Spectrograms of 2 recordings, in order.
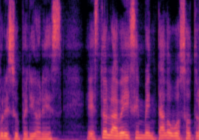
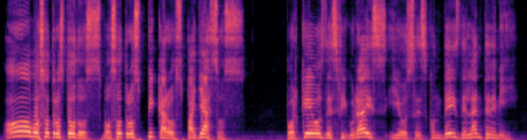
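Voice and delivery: loud, higher-pitched proclamation; loud cry; 4 semitones higher, 7 dB louder than usual. A narrator's reading. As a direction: call out forcefully to a whole crowd. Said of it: "gritó con fuerte voz".

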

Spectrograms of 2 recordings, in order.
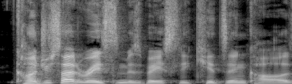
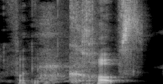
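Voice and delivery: ordinary delivery

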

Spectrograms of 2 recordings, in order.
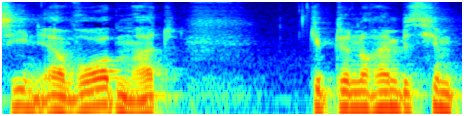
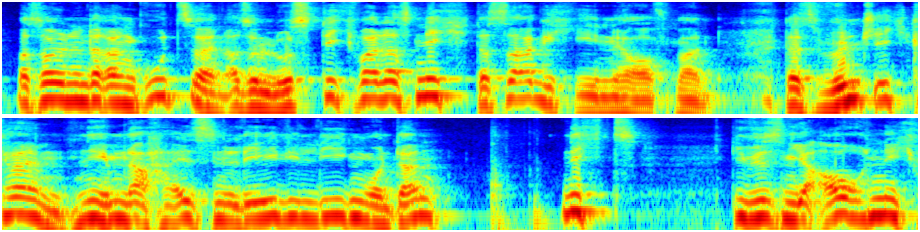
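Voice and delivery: higher and louder, getting worked up; a young man venting without a filter; worked-up rant; 5 semitones higher, 5 dB louder than usual. Acted. Student ranting to shopkeeper, worked up and louder. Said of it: "regt sich der Mann auf".

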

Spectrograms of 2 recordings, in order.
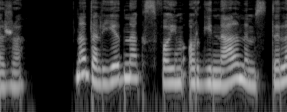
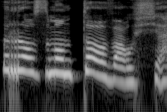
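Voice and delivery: higher, slowed dismayed cry; calling out; 8 semitones higher, 3 dB louder, slower than usual. A narrator's reading. Insurgent boy cries out over the broken piece, high and loud. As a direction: cry it out in alarm. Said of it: "zawołał powstaniec".

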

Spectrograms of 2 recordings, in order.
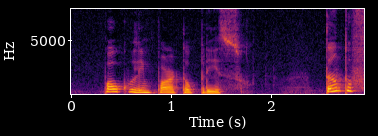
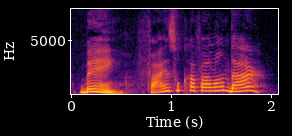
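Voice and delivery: shaky, high shout from a cramped rider; trembling shout; 9 semitones higher than usual. A narrator's reading. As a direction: shout it with a quavering voice. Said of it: "grita com voz trêmula o corcunda".

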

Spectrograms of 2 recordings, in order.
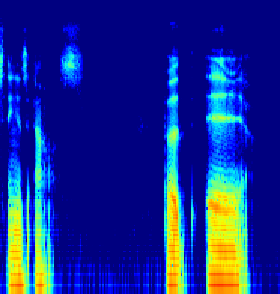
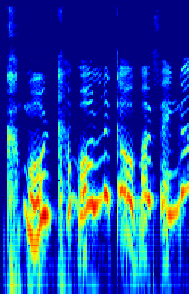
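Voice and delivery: very high, pleading squeal; hammed-up high-pitched struggle; mock panic. Character struggling with stuck finger.

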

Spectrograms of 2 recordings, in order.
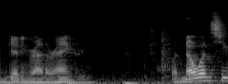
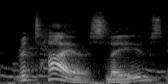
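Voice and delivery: loud, high imperious order; queen dismissing her slaves, voice ringing out; acted regal command; clear command; 5 semitones higher, 5 dB louder, much slower than usual. A narrator's reading. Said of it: "came a clear voice".

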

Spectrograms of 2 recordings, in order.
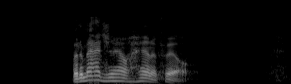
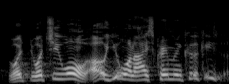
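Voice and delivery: put-on higher, sing-song voice for a little child; doting grandparent; 7 semitones higher, 6 dB louder than usual. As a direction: coax the granddaughter sweetly. Grandparent indulging granddaughter Naomi.

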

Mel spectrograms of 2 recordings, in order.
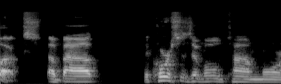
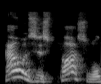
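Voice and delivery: incredulous, higher-pitched quoted question; retold amazement; 8 semitones higher, faster than usual. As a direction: ask it in mock disbelief, pitch up. Retold amazed reaction to the guest.

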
